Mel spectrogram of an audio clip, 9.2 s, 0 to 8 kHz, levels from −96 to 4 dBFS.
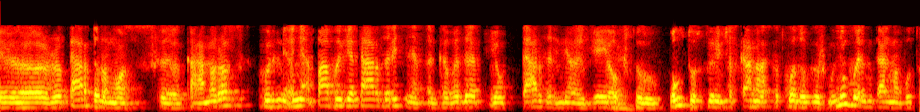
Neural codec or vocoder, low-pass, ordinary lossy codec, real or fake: codec, 24 kHz, 3 kbps, HILCodec; 7.2 kHz; AAC, 16 kbps; fake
